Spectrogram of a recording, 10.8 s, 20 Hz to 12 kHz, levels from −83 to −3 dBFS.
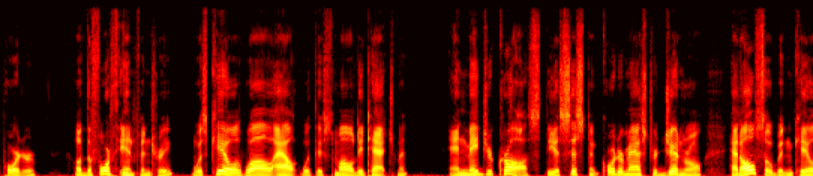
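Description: No technical faults turn up anywhere in this speech recording.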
